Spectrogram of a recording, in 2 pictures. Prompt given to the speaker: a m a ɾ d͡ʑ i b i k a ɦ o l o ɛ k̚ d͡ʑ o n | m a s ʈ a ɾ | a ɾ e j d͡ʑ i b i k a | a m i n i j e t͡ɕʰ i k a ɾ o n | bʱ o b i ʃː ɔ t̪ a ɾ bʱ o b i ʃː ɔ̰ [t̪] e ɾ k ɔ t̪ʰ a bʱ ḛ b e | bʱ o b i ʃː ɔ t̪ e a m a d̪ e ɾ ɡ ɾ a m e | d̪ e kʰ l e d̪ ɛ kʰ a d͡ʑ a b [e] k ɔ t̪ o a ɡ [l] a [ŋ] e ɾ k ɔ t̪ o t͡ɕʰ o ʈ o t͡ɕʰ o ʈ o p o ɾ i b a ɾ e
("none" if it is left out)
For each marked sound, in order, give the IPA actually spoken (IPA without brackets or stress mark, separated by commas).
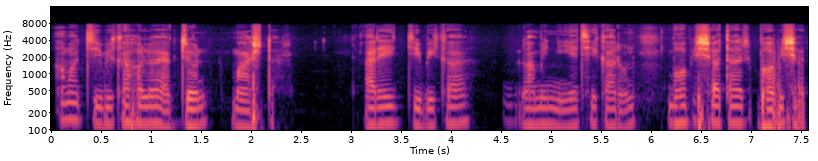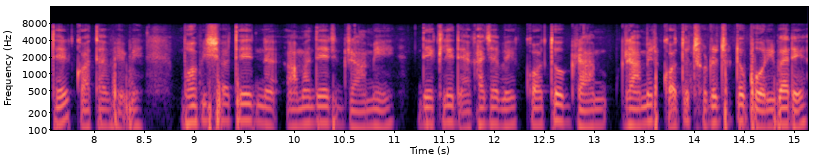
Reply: t̪, e, ɾ, m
